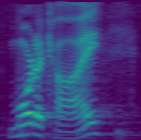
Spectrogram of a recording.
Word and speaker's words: Mordecai: There's a man in our Bible called Mordecai, or to take the Hebrew pronunciation, Mordecai, and he got passed over for a promotion.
